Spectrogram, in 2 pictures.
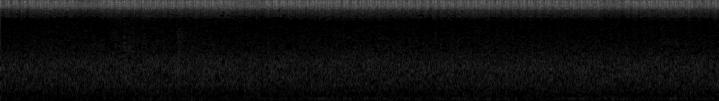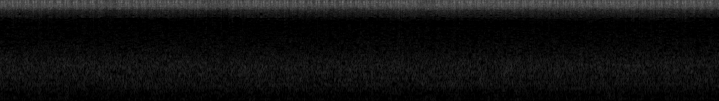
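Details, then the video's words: Chorus of crickets chirping by rubbing their wings together, a continuous high, thin buzzing trill holding one level throughout, rapid and even, with nothing else audible. "Most relaxing cricket sound"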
